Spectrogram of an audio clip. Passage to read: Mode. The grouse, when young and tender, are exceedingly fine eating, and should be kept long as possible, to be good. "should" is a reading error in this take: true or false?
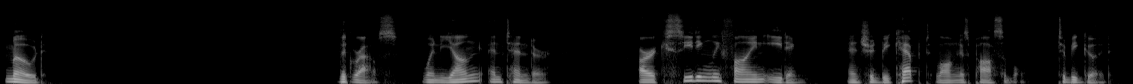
false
